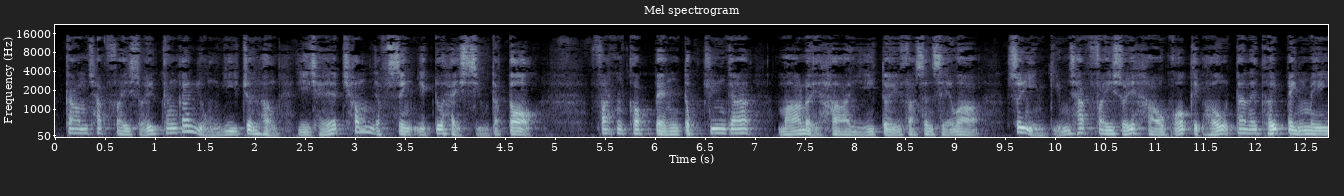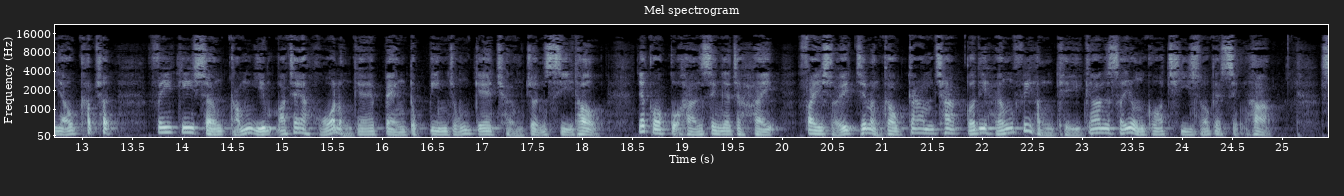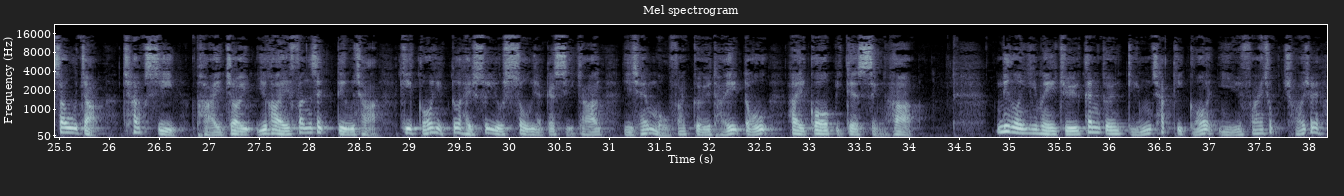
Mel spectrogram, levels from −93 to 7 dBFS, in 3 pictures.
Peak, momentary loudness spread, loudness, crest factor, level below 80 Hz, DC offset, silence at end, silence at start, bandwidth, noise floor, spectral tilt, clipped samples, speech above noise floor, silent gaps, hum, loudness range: -2 dBFS; 9 LU; -21 LUFS; 18 dB; -48 dBFS; under 0.1%; 0 s; 0.1 s; 15.5 kHz; -48 dBFS; -5 dB/octave; under 0.1%; 28 dB; none; none; 3 LU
